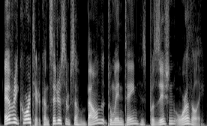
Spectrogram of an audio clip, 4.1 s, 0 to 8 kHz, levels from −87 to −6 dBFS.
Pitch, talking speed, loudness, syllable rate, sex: 145 Hz, 145 wpm, -23 LUFS, 5.3 syllables/s, male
